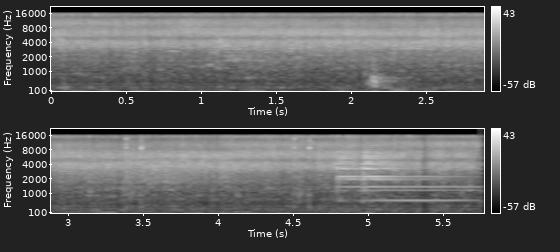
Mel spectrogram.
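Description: Okra, onions, tomatoes and green chillies sizzling in oil in a frying pan as they are stirred, with a single knock about two seconds in. Near the end a short bell-like chime of several held tones sounds over the sizzle.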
